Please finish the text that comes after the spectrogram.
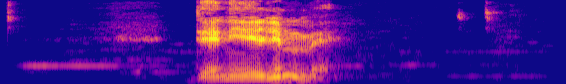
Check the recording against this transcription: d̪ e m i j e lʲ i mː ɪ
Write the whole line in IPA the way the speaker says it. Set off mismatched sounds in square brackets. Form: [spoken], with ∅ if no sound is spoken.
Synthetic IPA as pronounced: d̪ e [n] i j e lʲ i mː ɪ

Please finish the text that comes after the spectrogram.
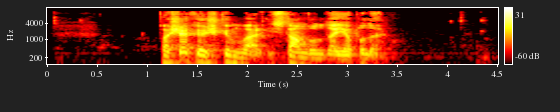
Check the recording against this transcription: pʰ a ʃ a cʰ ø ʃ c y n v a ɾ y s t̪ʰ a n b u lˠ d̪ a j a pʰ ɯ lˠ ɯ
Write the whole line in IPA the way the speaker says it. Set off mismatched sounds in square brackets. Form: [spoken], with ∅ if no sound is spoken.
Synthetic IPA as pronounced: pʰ a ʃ a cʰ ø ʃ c y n v a ɾ [i] s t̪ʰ a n b u lˠ d̪ a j a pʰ ɯ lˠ ɯ

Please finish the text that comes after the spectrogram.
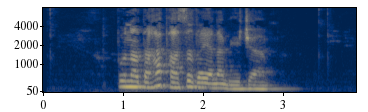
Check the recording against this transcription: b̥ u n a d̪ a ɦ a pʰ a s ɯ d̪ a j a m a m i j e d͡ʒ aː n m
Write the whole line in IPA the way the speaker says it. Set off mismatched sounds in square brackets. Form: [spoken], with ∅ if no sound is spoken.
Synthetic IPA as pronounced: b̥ u n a d̪ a ɦ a pʰ a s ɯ d̪ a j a [n] a m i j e d͡ʒ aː [∅] m

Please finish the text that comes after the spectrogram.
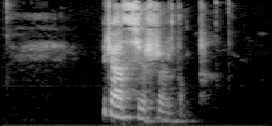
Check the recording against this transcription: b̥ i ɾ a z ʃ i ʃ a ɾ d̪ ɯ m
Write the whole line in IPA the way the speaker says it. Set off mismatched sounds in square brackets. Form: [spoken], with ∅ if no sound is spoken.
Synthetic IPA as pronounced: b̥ i ɾ a z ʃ [a] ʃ a ɾ d̪ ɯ m

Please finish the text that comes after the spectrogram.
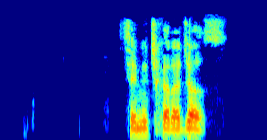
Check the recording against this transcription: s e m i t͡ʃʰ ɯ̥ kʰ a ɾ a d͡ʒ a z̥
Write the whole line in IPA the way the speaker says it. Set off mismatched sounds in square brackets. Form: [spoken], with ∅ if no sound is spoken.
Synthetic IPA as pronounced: s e [n] i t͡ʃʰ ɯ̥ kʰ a ɾ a d͡ʒ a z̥

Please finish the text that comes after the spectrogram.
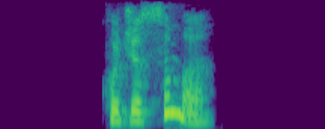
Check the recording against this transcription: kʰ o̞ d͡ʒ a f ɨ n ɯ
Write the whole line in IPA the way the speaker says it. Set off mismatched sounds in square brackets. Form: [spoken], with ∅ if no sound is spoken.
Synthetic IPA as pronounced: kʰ o̞ d͡ʒ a [s] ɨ [m] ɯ

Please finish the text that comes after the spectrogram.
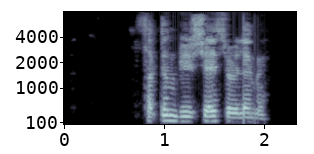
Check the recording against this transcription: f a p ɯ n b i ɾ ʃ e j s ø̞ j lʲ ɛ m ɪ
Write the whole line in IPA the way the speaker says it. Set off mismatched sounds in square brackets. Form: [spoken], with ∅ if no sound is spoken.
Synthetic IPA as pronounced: [s] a [k] ɯ n b i ɾ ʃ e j s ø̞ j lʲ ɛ m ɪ

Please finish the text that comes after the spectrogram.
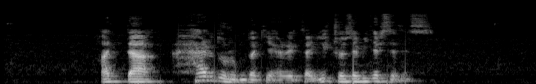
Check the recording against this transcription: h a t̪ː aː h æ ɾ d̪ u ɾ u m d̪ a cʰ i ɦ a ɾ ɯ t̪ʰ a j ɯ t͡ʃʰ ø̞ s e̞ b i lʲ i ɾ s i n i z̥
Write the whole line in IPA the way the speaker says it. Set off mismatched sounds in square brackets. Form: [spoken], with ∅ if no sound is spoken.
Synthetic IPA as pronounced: h a t̪ː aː h æ ɾ d̪ u ɾ u m d̪ a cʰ i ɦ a ɾ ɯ t̪ʰ a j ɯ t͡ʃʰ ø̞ [z] e̞ b i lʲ i ɾ s i n i z̥

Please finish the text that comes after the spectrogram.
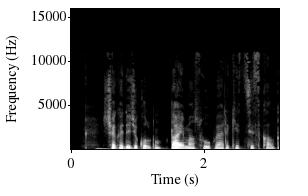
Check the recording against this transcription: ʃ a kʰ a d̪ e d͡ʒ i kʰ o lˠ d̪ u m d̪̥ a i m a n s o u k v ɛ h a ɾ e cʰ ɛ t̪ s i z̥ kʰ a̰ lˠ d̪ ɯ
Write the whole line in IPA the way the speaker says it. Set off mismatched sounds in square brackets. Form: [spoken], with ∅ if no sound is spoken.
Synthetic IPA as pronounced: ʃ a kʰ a d̪ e d͡ʒ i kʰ o lˠ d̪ u m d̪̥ a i m a n s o u k v ɛ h a ɾ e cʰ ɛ t̪ s i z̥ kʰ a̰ lˠ d̪ ɯ

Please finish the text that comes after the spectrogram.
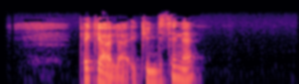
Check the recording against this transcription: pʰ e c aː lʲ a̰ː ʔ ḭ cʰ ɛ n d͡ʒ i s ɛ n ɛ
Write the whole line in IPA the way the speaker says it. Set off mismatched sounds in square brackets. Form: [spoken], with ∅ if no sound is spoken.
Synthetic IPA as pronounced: pʰ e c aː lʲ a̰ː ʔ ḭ cʰ [i] n d͡ʒ i s [i] n ɛ

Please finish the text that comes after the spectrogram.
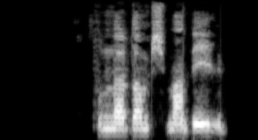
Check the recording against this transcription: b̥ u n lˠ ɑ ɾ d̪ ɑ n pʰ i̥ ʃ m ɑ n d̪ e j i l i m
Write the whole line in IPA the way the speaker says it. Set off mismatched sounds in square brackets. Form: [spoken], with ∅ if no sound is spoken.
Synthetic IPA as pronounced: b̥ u n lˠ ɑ ɾ d̪ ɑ n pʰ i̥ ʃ m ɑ n d̪ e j i l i m

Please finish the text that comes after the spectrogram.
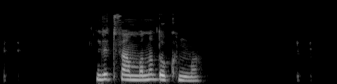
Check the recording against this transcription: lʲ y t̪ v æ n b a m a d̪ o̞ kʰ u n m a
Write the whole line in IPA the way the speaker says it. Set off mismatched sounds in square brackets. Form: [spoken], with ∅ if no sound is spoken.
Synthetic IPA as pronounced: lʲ y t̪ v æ n b a [n] a d̪ o̞ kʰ u n m a

